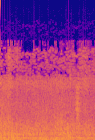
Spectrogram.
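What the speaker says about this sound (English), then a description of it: "Quite windy." Gusty wind buffets the microphone at a campsite with a hammock, a loud, continuous low rumble with no voices over it.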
